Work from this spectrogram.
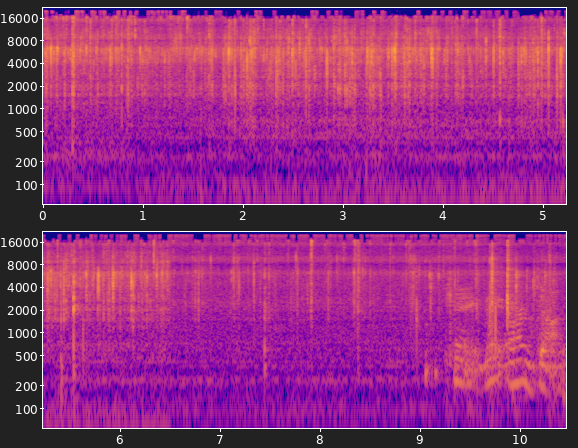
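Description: Fish frying in a hot pan gives a steady, bright sizzle with crackles and spits throughout, easing slightly toward the end, where a few soft clatters come through nearby.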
